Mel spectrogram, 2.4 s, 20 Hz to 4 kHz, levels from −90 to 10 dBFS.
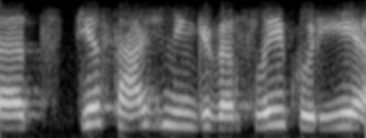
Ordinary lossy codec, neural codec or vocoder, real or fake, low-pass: Opus, 24 kbps; vocoder, 24 kHz, 100 mel bands, Vocos; fake; 3.6 kHz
